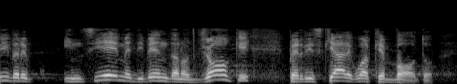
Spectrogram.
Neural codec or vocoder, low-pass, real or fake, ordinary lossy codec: none; 5.4 kHz; real; none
